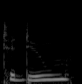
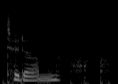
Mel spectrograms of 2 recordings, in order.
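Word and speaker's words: Tudum: Tadoom. Okay, you weirdos with your weird California accent, it's toadum.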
